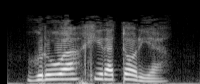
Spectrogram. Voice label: "revolving crane", Spanish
